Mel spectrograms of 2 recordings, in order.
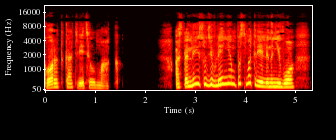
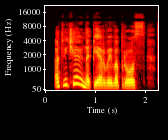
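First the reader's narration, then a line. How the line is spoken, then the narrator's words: Calm. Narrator (Russian): спокойно проговорил маг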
